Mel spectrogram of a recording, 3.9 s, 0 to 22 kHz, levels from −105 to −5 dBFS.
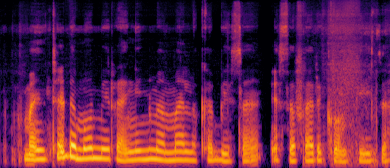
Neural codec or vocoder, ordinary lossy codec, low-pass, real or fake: vocoder, 44.1 kHz, 128 mel bands, Pupu-Vocoder; none; none; fake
